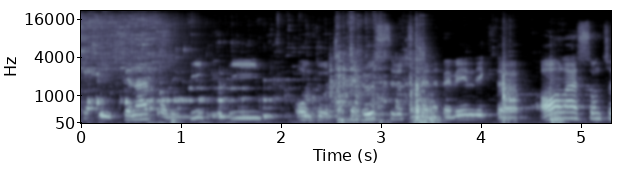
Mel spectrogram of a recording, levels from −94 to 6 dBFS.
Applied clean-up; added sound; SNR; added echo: classical method log-MMSE.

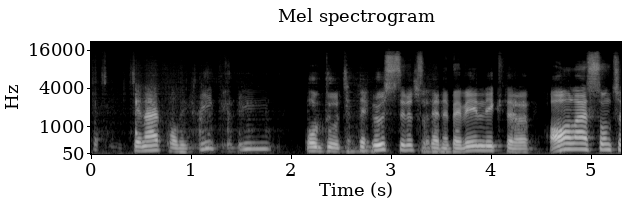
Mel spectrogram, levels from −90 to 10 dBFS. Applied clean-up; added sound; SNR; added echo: neural mask model DeepFilterNet 3.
